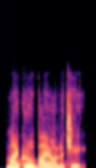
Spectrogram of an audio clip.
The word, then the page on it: microbiology: Indian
